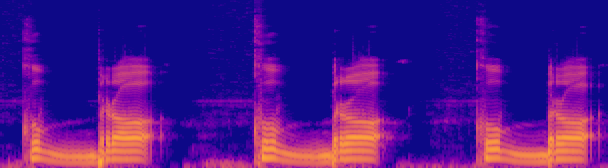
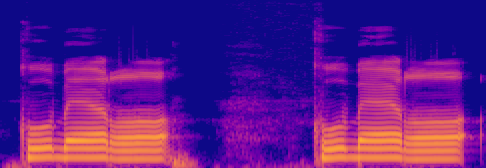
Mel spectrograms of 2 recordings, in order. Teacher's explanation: bunyi pantulan kolkolah itu pada huruf ba berbunyi condong ke e, setengah harokat. Ya, jadi kube gitu ya.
